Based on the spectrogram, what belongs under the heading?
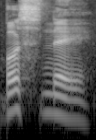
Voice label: "bossenaie", patois jura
